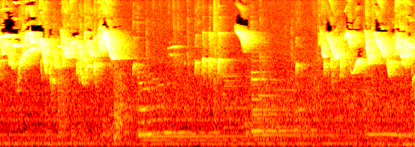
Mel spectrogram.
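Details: Singing fight between a grey singer finch and a green singer. Bursts of fast, high twittering and downslurred whistles open and close the stretch, with a quieter pause of scattered notes in the middle.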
